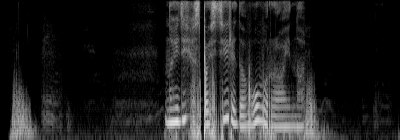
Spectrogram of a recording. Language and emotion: Russian, sad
